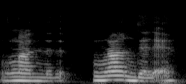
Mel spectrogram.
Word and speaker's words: ngandele: In exilic Quenya it's nandele, but in a slightly more archaic Quenya it'd be ngandele. Gotta get the velar N going.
